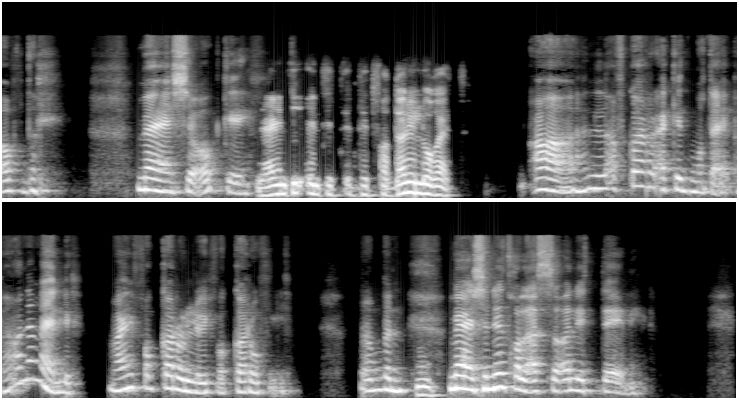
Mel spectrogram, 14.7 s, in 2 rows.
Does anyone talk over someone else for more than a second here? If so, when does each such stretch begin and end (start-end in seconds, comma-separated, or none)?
none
